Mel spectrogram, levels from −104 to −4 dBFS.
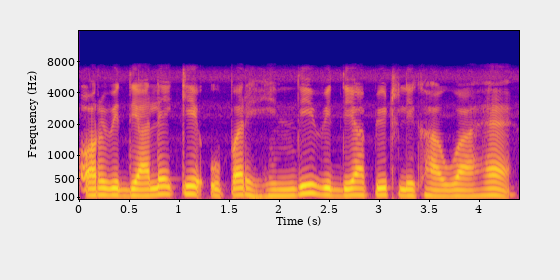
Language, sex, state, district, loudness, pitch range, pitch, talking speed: Hindi, male, Jharkhand, Deoghar, -15 LUFS, 130-145 Hz, 140 Hz, 120 wpm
